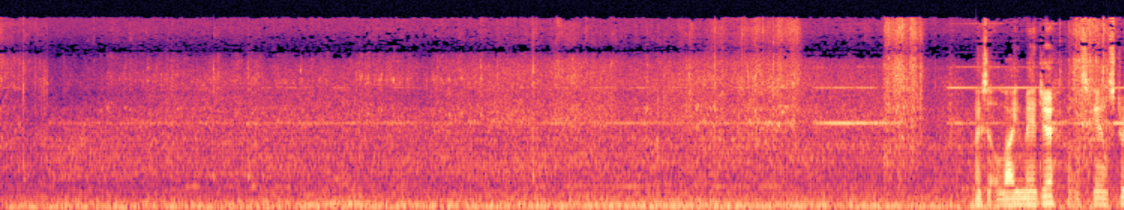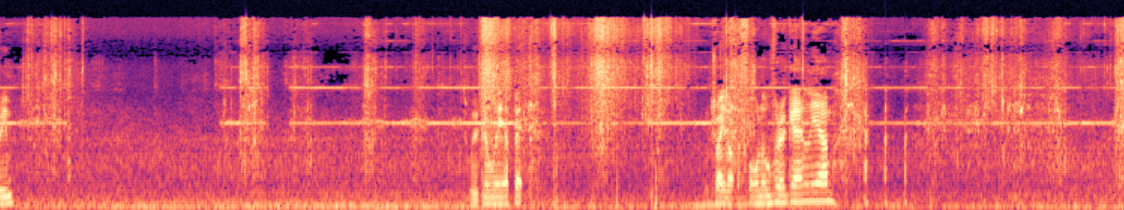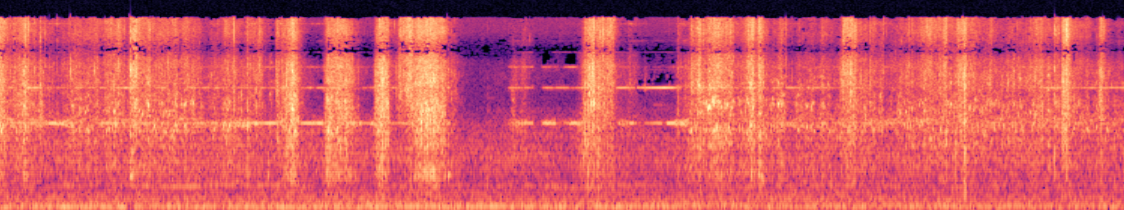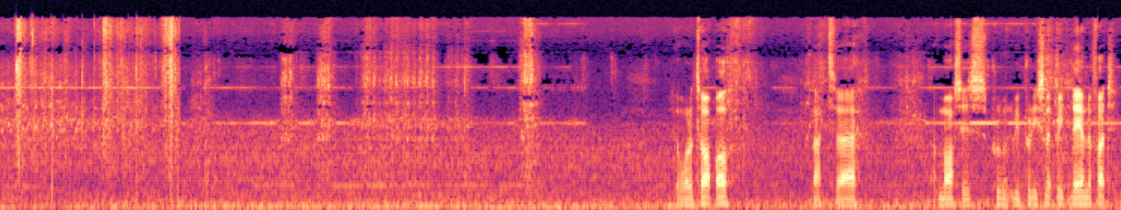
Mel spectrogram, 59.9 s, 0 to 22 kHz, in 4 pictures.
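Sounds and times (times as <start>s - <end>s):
toy truck electric motor whining: 0.0s - 16.4s, 17.8s - 52.8s, 54.2s - 59.9s
crunches and clicks: 17.8s - 36.1s, 36.8s - 53.2s.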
